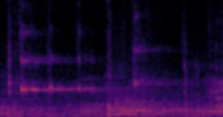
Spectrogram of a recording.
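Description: Faint tennis rally on a hard court: a string of sharp knocks from the ball on racket strings and court, a few tenths of a second apart, with a brief high squeak in the first half.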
